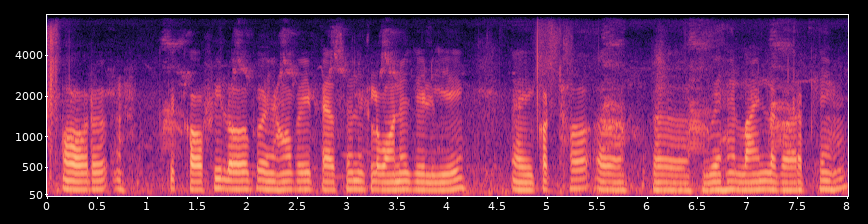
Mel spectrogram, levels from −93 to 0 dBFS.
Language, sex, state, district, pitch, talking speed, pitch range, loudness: Hindi, male, Chandigarh, Chandigarh, 135 Hz, 125 wpm, 125-140 Hz, -18 LUFS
